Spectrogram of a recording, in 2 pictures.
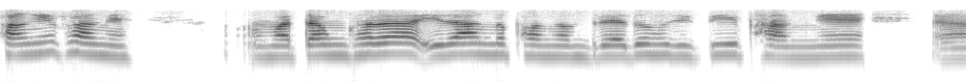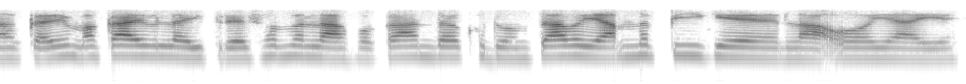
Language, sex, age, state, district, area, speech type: Manipuri, female, 45-60, Manipur, Churachandpur, urban, conversation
